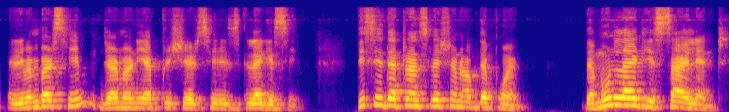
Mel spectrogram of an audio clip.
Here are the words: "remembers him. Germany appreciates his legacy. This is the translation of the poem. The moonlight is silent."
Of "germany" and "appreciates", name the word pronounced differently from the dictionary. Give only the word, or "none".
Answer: none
